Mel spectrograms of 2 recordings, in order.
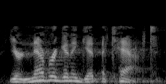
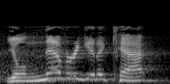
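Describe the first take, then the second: First: Said in the usual way. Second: "never" raised high and louder; preacher insisting to the room, loud on "never"; emphatic repeat. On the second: Shown as a demonstration.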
